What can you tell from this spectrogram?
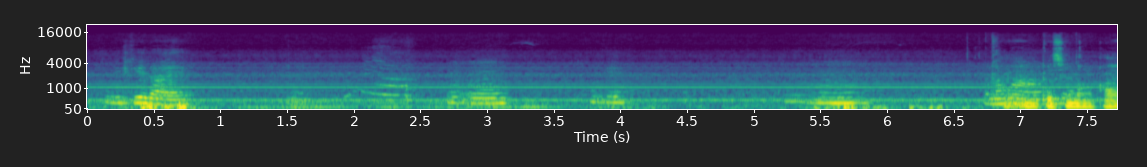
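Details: Pet cat giving birth for the first time, its owners assisting: several short, bending meows scattered among people speaking Tagalog, with a louder cluster of calls near the end.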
